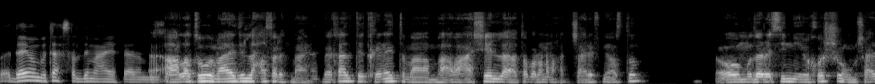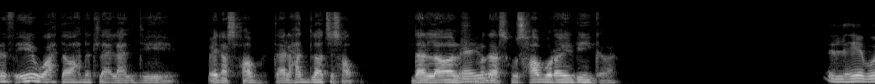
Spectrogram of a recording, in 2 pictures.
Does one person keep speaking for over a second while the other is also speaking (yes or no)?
no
